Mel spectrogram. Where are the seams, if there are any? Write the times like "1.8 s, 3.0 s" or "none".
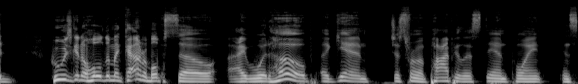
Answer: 1.6 s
